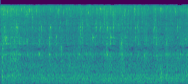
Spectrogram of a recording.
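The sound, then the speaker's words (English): Onion frying in hot oil gives a loud, steady sizzle, a continuous bright crackling hiss that holds level without pause. “Now heated, so I will add my onion to the oil.”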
